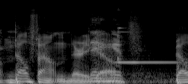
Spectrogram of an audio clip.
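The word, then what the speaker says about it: Bellefontaine: This one is Bell Fountain. Bell Fountain.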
